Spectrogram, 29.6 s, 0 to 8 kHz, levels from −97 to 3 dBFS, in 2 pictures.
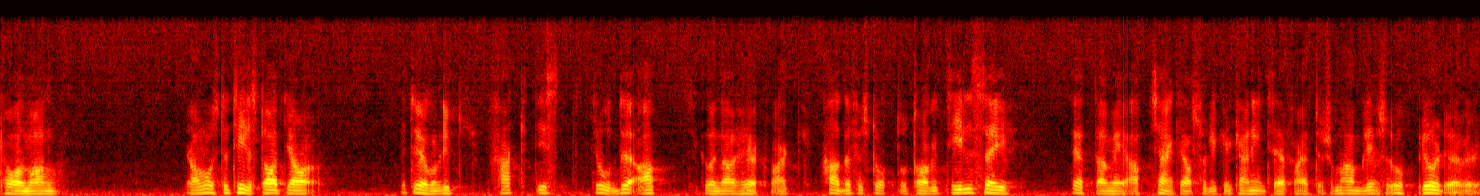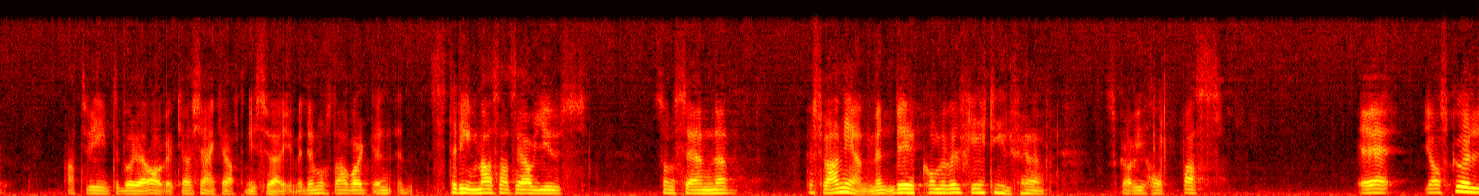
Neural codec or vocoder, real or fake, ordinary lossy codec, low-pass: codec, 16 kHz, 4 kbps, FreqCodec, smaller model; fake; none; 7.2 kHz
